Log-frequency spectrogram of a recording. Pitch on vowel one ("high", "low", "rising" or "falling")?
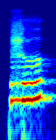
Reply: rising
